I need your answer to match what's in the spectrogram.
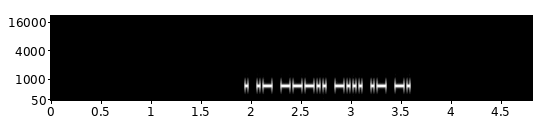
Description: Morse code, heard as a keyed tone, about 40 wpm, 700 Hz. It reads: EA8BAN
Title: DXCC-100 Call Signs - 6 Characters - 40wpm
